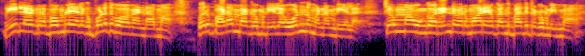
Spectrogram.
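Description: A woman's voice: extremely high pitch, bright, forceful tone. A woman voicing a chatty, generous middle-aged village aunt with a Tirunelveli Tamil accent. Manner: gossipy, fast chatter.

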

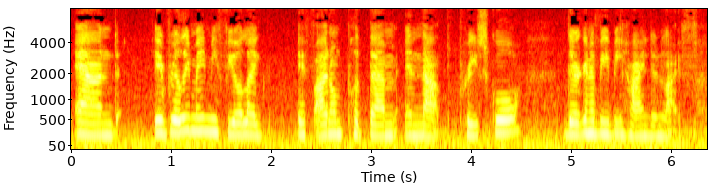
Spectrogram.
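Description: Talking at a normal speed with fairly even intonation, this young woman vlogs as a mom in a confessional, rambling style, constantly saying "like" and "I feel like." She comes from a Cuban family and films from a parked car, then an outdoor park, with the camera on the dashboard or held close. Her voice is mid-range, with slight background noise.

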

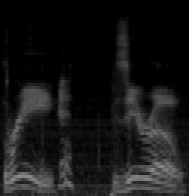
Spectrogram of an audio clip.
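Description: Man with a fairly high voice, goofy jokey gamer banter, casual chat. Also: animated, very slow, breathy edge. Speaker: channel host playing a game.

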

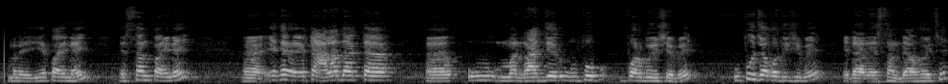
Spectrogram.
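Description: High-voiced male science teacher. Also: a little hiss or hum, poor audio. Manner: repeats key terms, asks and answers his own questions. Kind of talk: online class lecture.

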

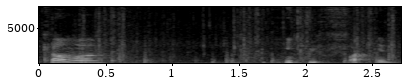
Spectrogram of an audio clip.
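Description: A woman streamer giving live gameplay commentary, swearing constantly, laughing and yelling at the game. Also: on the high side, slow pace. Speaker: gaming streamer. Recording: steady background noise.

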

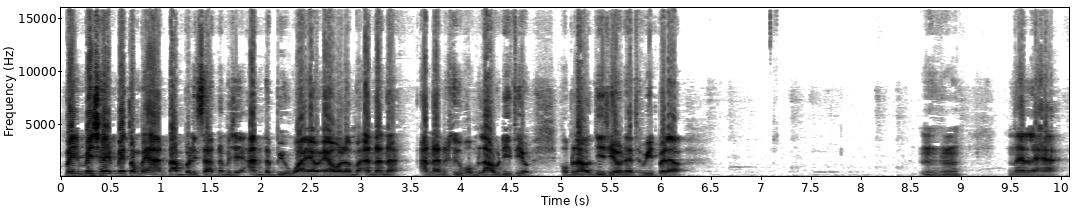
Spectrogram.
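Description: A man's voice: medium pitch, fairly quick, long pauses, pushed and bright. A young man chatting on a livestream about his brand, rambling with restarts and answering viewers' comments. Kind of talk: casual livestream chat.

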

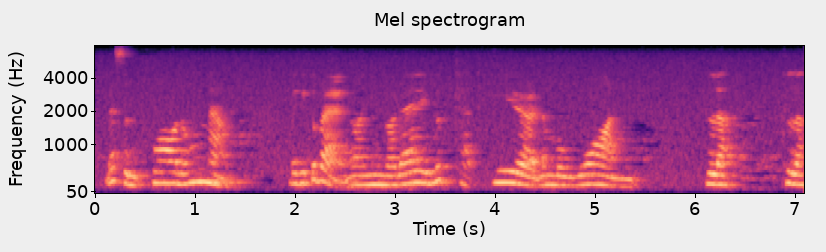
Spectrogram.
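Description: A woman with a Vietnamese accent teaching an English lesson to children, drilling sounds slowly and switching between English and Vietnamese. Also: medium pitch, dull audio.

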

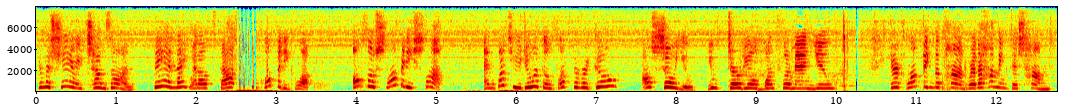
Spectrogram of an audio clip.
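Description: A woman voicing an indignant, querulous old creature who speaks for the trees in a storybook, croaky and scolding in rhyme. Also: very high voice, animated, fairly quick, hardly any pauses, slight background noise, voice pushed up, rough recording. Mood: angry, mournful. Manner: scolding, pleading, theatrical rhyming delivery.

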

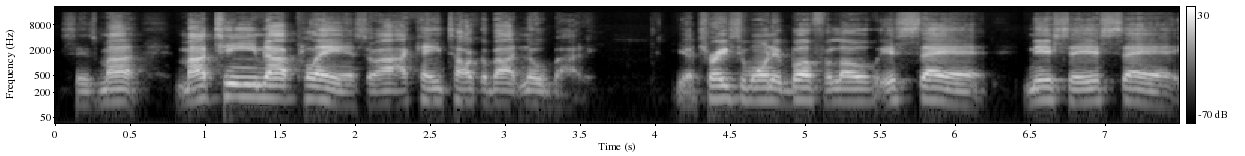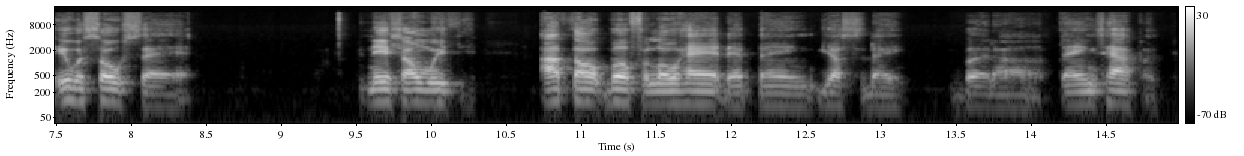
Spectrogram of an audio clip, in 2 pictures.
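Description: Speaking a little slowly in a lowish voice, this pastor runs a casual livestream, calling out viewers by name as he reads their comments. He tends to say his phrases more than once.

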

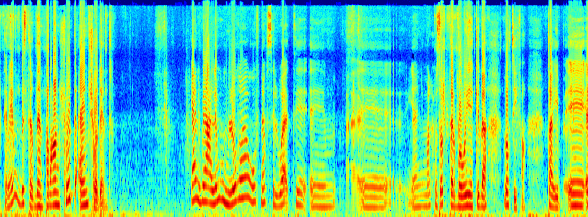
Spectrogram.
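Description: A woman's voice: mid-range voice, a little mellow, rough recording. A woman teacher with an Egyptian Arabic accent walks through a primary English textbook in a casual, chatty way, saying "okay" often and chanting short rhymes. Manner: chatty, repeats "tamam" and fillers, sing-song rhymes. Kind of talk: casual explanatory lesson.

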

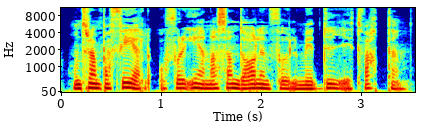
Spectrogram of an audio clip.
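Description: Guy narrating an audiobook, raspy gravelly voice, dry close mic. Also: on the high side, dry recording. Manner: steady, measured reading.

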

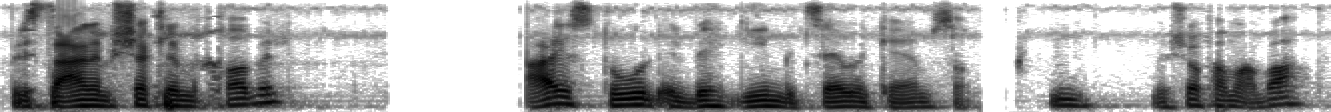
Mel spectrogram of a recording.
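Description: A man's voice: fairly low pitch, quick pace, husky, dry recording. A man with an Egyptian accent teaching a math lesson online, asking questions aloud, answering them himself and praising his students. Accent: Egyptian Arabic. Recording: dull lo-fi stream audio.

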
